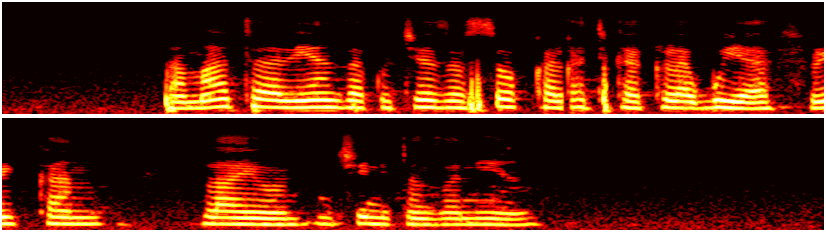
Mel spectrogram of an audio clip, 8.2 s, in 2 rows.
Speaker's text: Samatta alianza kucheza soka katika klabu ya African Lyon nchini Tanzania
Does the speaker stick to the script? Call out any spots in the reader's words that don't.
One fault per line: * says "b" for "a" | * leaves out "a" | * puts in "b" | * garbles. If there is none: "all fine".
all fine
